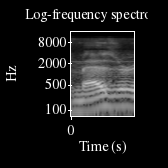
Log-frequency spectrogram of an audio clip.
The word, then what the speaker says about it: Messier: Messer is spelled M-E-S-S-I-E-R.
